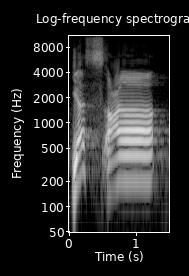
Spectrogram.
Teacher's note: سین کو نہیں ہلانا، سیٹی دینی ہے سیٹی کے ساتھ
